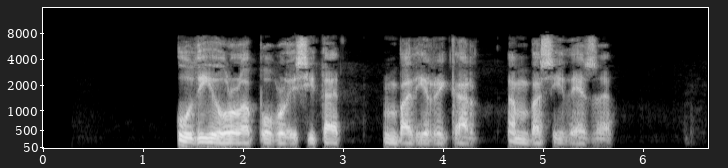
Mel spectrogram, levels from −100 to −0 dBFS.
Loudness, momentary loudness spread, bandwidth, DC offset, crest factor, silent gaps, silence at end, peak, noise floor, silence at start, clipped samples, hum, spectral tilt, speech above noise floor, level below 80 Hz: -16 LUFS; 12 LU; 8 kHz; under 0.1%; 18 dB; none; 0.95 s; 0 dBFS; under -90 dBFS; 1.35 s; under 0.1%; none; -3.5 dB/octave; over 74 dB; -58 dBFS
